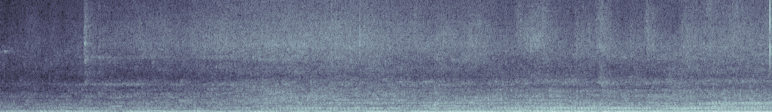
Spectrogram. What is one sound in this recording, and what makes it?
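A car engine hums steadily at low speed in slow traffic.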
